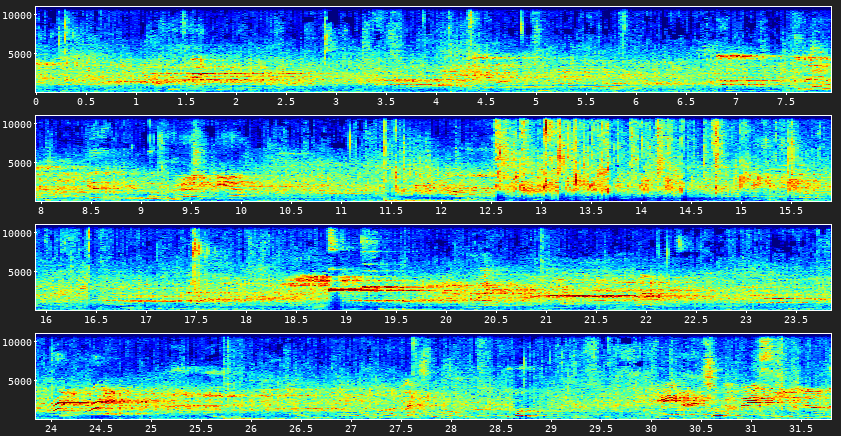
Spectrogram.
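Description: Indoor soccer game in a large, echoing hall: players and spectators calling out indistinctly, with a few thuds of the ball being kicked, the loudest about twelve seconds in.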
